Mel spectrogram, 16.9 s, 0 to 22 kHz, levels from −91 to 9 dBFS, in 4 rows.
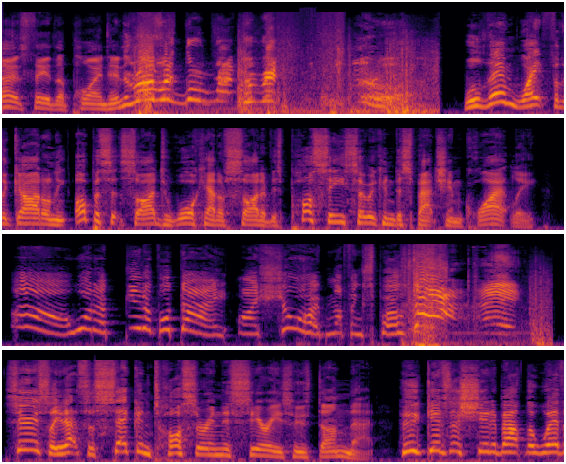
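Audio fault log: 2.06–2.56 s, stuck bit: one data bit was likely held at a fixed value by a broken line or converter, so each sample whose true bit differs is pushed off by that bit's weight, a step of about -40 dBFS. The error tracks the waveform, giving the sound a harsh, buzzy distortion for this half second. Because the bit also flips with the sign of small values, quiet stretches fill with noise near that level.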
